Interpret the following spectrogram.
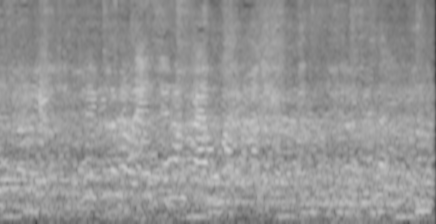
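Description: Chatter of many voices at a busy traditional market, vendors and shoppers talking over one another at a steady level.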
